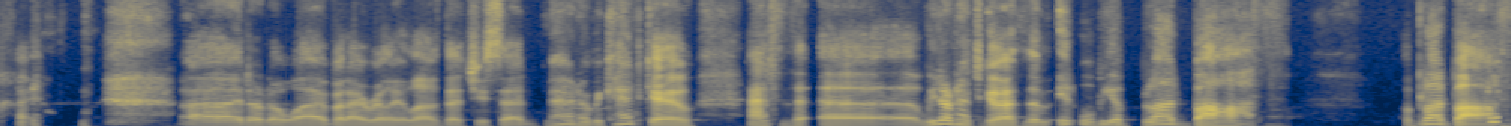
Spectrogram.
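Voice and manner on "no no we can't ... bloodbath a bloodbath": put-on British accent with voice raised. Quoting what Petra said, in Petra's British accent. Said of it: "because of the British accent that Petra has".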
